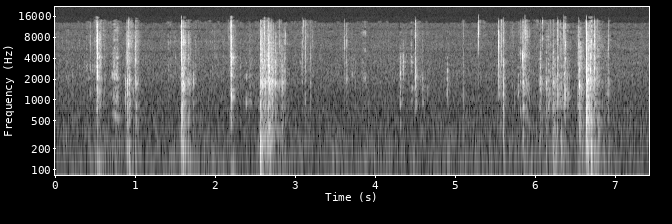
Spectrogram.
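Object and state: Soap bar being carved.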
